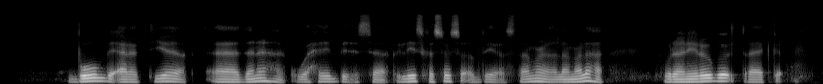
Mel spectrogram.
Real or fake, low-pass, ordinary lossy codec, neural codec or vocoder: fake; 10.8 kHz; none; codec, 24 kHz, 0.9 kbps, WavTokenizer, large speech release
